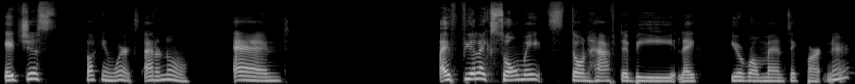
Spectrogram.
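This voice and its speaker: A woman's voice: fairly low pitch, a little slow, no echo. A woman co-hosting a podcast, nasal from crying, talking candidly and in a rambling way about a close friendship. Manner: candid and rambling, with casual swearing. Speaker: podcast co-host. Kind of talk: casual heartfelt chat.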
